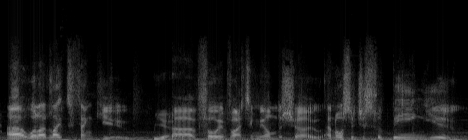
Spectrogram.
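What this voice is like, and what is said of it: English accent, dry sarcastic-sounding delivery. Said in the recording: “having an English accent ... a voice which sounds like everything I say sounds sarcastic ... an Eric Idle-like or John Cleese-like delivery”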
